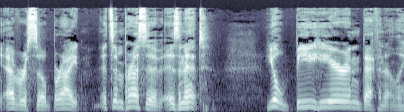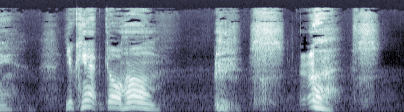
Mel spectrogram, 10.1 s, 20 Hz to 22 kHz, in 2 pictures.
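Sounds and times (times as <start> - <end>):
speech: 0.0 - 2.7, 3.3 - 5.3, 5.9 - 7.1, 7.7 - 9.3
woman clearing her throat in a stuffy space: 7.7 - 8.2.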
